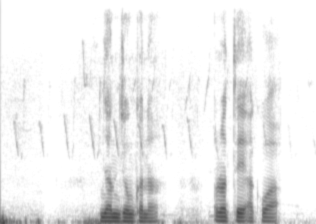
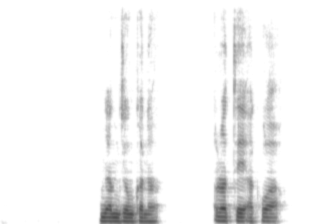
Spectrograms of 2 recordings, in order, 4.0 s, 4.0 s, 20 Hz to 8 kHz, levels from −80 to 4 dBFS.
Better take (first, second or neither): first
